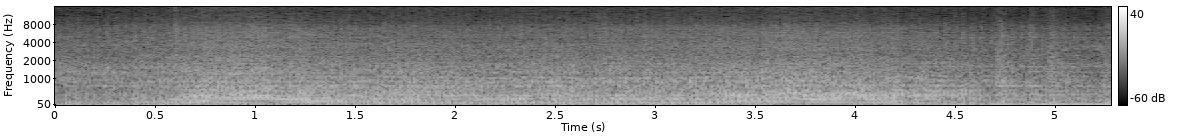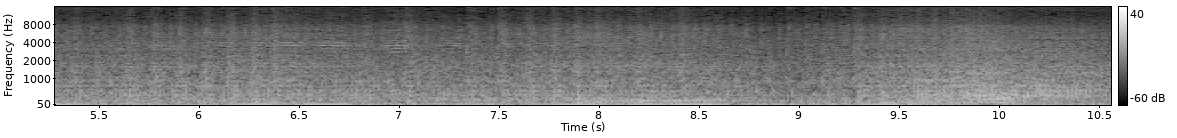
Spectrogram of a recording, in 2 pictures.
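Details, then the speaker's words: Suzuki Access 125 scooter revs unevenly, sputters and bogs when the throttle is opened, and stalls on more throttle; the bush inside the intake hose near the air filter is missing, letting in too much air and causing a lean misfire. "और जैसे दोस्तों इसका accelerator देंगे हम तो गाड़ी चट कर देने लगे"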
